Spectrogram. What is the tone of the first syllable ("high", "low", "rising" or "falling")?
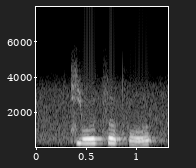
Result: high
